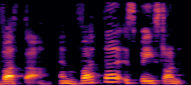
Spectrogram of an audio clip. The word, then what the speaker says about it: Vata: And either you are Vata, Pitta, or Kapha, like you said, and in the West we pronounce them Vata, Pitta, and Kapha.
